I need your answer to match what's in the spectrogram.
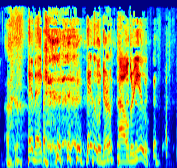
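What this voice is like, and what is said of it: Imitates cartoon character Quagmire's voice. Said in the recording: “Nobody sounds like Quagmire.”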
